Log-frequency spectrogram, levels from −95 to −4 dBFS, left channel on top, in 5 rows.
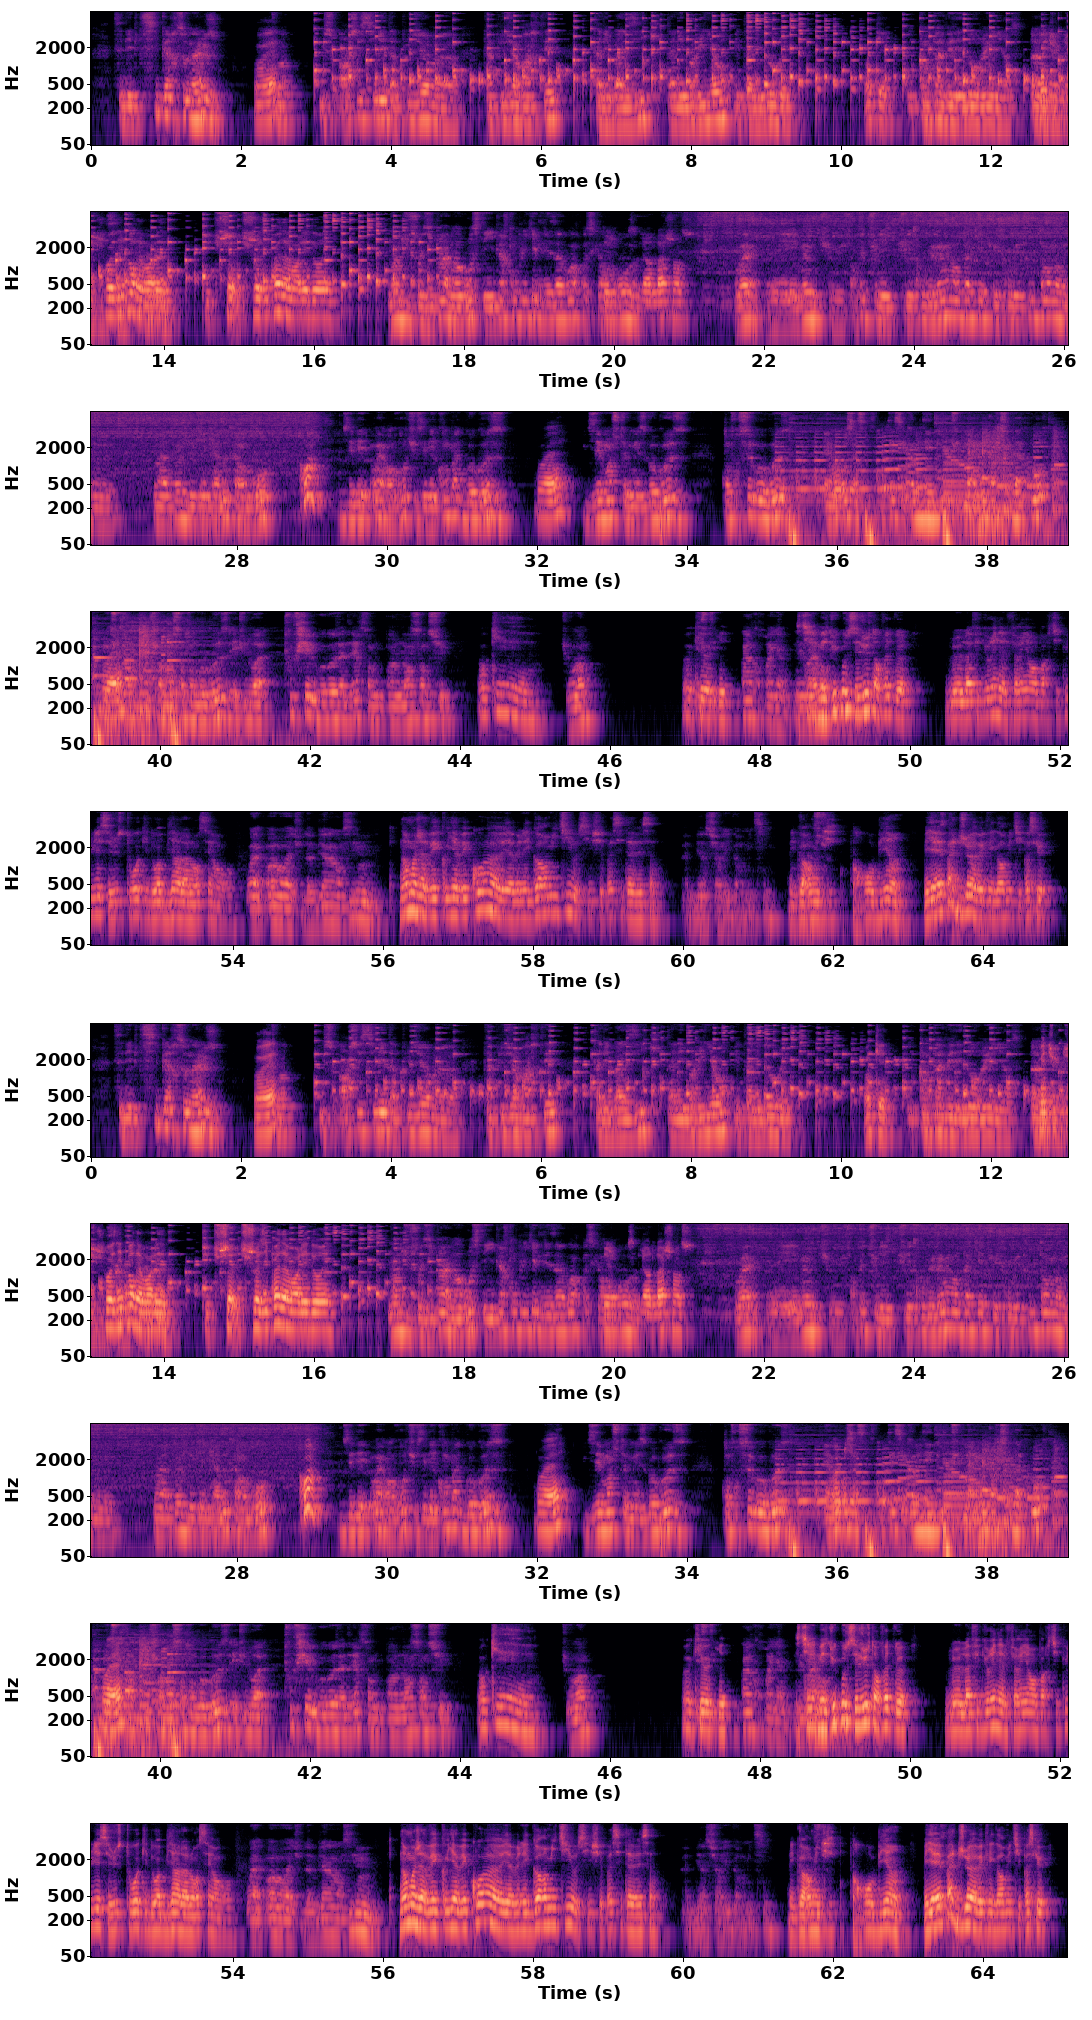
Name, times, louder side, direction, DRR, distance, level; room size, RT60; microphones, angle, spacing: voice 1, 0.3-1.7 2.4-2.6 3.0-4.9 5.2-6.2 6.7-9.3 10.9-14.1 17.0-20.5 21.6-26.4 26.9-28.4 29.4-31.5 32.6-34.0 34.5-35.4 35.8-38.8 39.2-43.8 45.4-45.7 47.1-47.2 47.8-49.0 54.2-55.6 60.0-61.2 61.6-61.7, left 1 dB, ahead, 1.4 m, -36 dB
voice 2, 2.2-2.6 10.3-10.7 12.6-14.0 14.5-16.3 19.9-20.1 20.4-21.0 28.8-29.2 32.0-32.4 35.9-36.3 39.2-39.5 44.2-45.0 47.0-47.5 48.5-50.0 50.5-54.0 55.5-55.9 56.2-59.7 61.4-64.9, right 3 dB, 55° right, 0.3 m, -29 dB
sound 1, 3.0-17.7, left 4 dB, 85° left, 0.5 m, -36 dB
Water tap faucet / Sink (filling or washing), 20.6-30.3 30.6-30.7, left 2 dB, 45° left, 1.0 m, -50 dB
sound 2, 35.1-41.5, equal, 20° left, 0.4 m, -35 dB
3.0 x 2.1 x 2.4 m
head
